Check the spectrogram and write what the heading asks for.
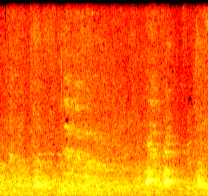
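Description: A dog barking twice in quick succession about three seconds in, over the steady chatter of a crowd.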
